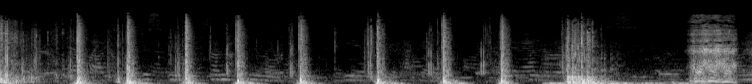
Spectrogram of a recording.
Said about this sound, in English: Oh, but first, I forgot my morning ritual of smashing my keyboard on the desktop.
